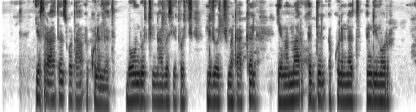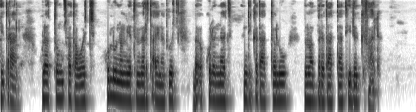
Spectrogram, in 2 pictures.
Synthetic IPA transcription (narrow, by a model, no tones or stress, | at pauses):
jɛsɨɾʔat̪ʰəsʼo̞t̪ʰaʔɨkʰːulɨnːət̪ | bəwɔnd̪o̞t͡ʃːɨnːabəse̞t̪ʰo̞t͡ʃːlɨd͡ʒo̞t͡ʃːməkʰakʰːəl | jɛməmːaɾʔɨd̪ːɨlɨkːulɨnːət̪ɨnd̪ino̞ɾ | jɪt̪ʼɾalhulət̪ːumsʼo̞t̪ʰawo̞t͡ʃː | hulːunɨmjɛt̪ʰɨmhɨɾt̪ʰa̰jnət̪ʰo̞t͡ʃːbəʔɨkʰːulɨnːət̪ | ɨnd̪ikːət̪ʰat̪ʰːəlu | b̥əmabəɾət̪ʰat̪ʰːat̪jɪd̪əɡːɨfal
